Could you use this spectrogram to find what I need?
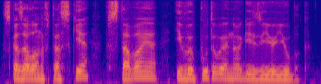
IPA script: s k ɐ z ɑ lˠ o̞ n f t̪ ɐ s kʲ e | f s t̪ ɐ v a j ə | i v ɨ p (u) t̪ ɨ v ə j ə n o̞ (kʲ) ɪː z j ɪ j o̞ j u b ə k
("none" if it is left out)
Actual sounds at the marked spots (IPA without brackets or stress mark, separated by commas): u, ɡʲ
